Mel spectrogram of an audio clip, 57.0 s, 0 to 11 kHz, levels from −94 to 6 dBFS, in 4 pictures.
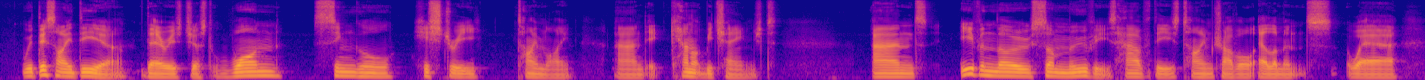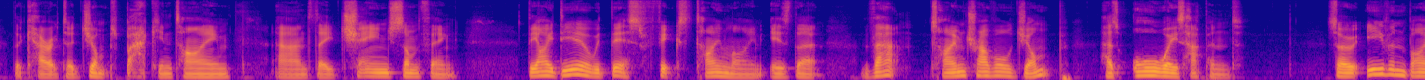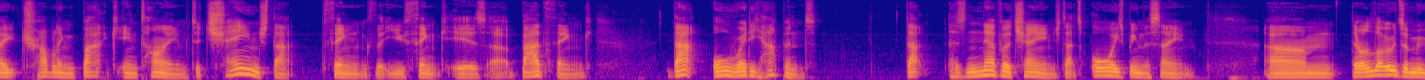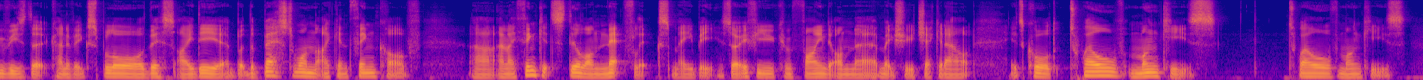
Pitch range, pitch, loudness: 90-115 Hz, 100 Hz, -25 LUFS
